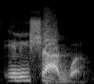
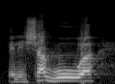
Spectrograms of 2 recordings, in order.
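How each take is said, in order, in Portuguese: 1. O acento tônico recai sobre a vogal a. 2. O acento tônico recai sobre a vogal u. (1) "pronunciados com A ou I tônicos" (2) "pronunciadas com U tônico"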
